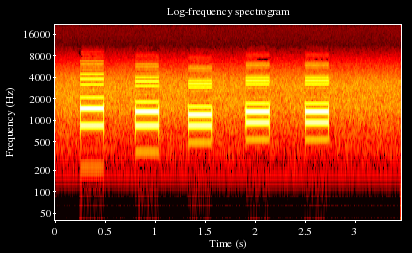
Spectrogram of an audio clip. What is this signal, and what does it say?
DTMF, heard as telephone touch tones, dialled by hand, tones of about 240 ms. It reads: 98700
